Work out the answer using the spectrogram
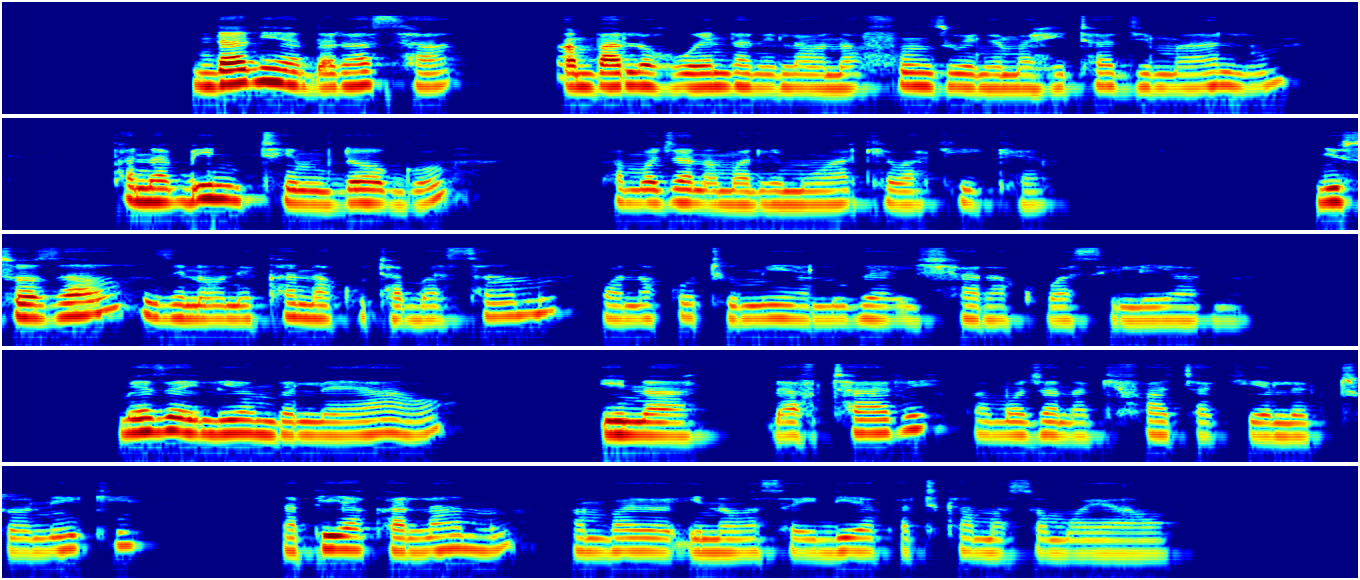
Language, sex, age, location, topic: Swahili, female, 25-35, Nairobi, education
